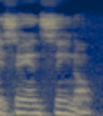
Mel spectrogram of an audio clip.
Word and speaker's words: Sancino: You can't, or you can say Sancino. Sancino, okay. Yeah, I would say Chino, because it looks like it's Italian.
